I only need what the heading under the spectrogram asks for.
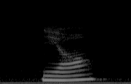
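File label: "niang", second tone, chinese pinyin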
